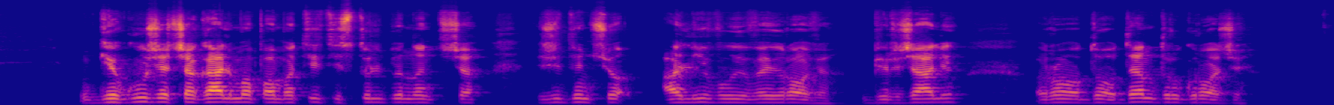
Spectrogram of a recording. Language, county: Lithuanian, Vilnius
